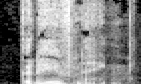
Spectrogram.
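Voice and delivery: soft, low, a nervous forced smile in it; trembling forced greeting. A narrator's reading. Gurov to Anna at the theater, soft trembling greeting. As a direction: greet her shakily, forcing a smile. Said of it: "said in a trembling voice, with a forced smile".

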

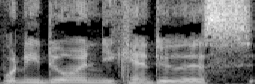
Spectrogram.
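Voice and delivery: a friend's startled, high-pitched objection; alarmed protest. Retold or imitated. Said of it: "Mac's like".

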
